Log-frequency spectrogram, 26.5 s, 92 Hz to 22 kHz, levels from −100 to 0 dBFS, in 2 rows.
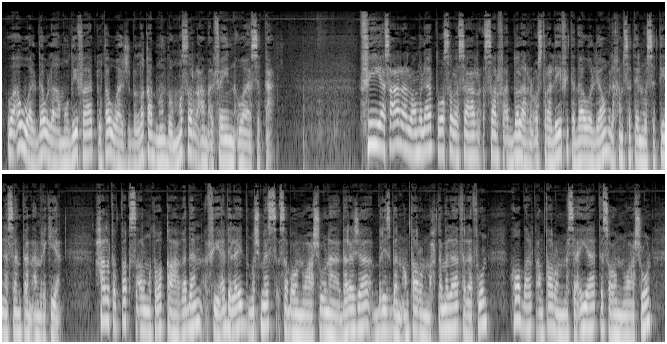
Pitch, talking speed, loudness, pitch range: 130 Hz, 95 wpm, -19 LUFS, 115-155 Hz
